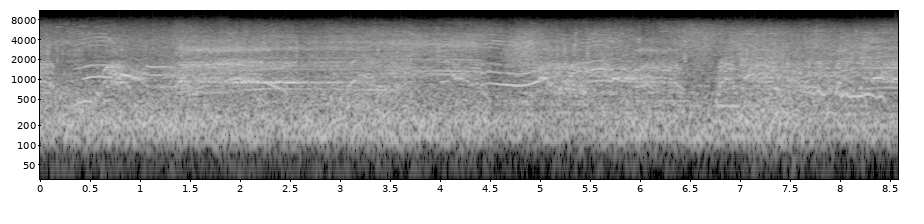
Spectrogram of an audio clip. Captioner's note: Brian and Peggy screaming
